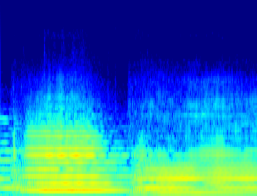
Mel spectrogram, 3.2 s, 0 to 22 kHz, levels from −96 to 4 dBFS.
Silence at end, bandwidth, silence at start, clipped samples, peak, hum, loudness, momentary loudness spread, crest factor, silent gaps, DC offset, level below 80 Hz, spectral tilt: 0 s; 4.9 kHz; 0 s; under 0.1%; -18 dBFS; none; -32 LUFS; 9 LU; 14 dB; none; under 0.1%; -62 dBFS; -10.5 dB/octave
